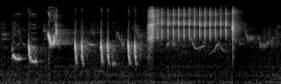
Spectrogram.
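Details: Common nightingale singing: a few scattered high chirps, then a run of evenly spaced sharp notes, followed by a fast, rattling trill of rapidly repeated notes that ends in one bright accent.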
